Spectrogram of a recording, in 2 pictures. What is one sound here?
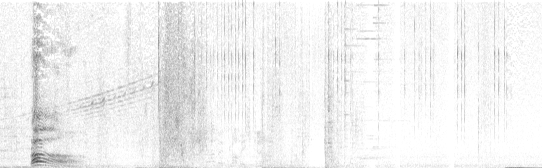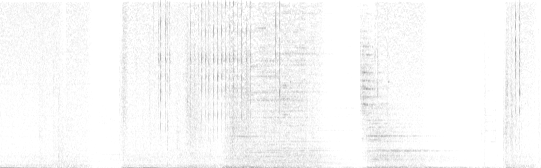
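Video game combat effects zap and clash.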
